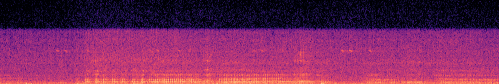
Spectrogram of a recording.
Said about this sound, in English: I mean, it does sound like a bit of an angry sheep crossed with a motorbike, but this sounds like a beast. Christina Catterfield sent this in from Western Brisbane, and yes, it's a koala.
